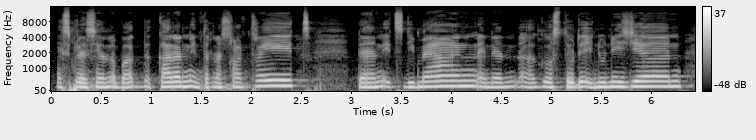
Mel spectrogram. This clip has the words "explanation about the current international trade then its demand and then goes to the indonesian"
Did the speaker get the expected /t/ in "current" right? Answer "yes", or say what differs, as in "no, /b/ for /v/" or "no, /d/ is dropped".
no, /t/ is dropped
